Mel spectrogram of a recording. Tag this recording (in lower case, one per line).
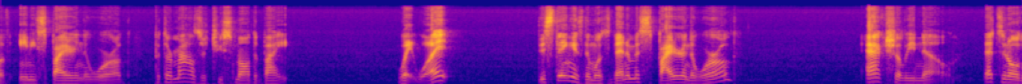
speech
